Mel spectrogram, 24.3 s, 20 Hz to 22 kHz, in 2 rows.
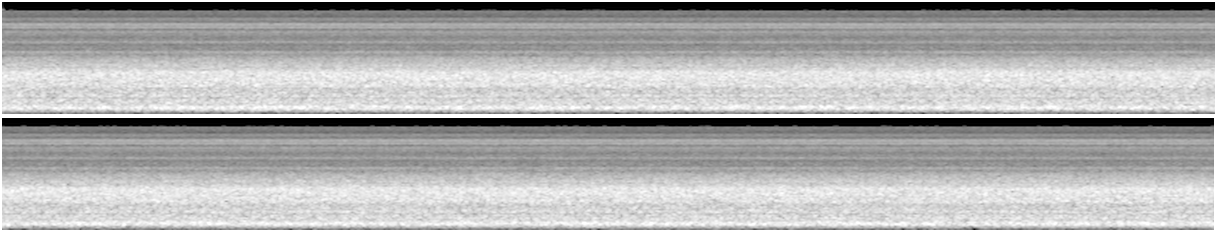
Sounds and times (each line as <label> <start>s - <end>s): static 0.0s - 24.2s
